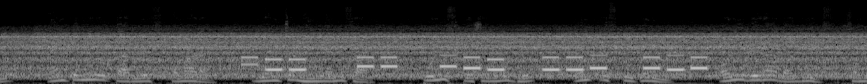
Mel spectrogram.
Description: DTMF, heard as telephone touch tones, dialled by machine, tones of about 160 ms, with radio hiss and speech in Marathi. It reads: 011 88 951 226 535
